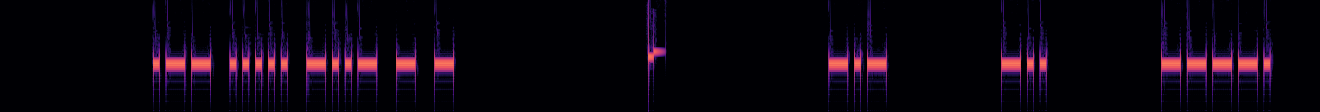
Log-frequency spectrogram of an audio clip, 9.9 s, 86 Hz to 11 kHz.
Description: Morse code, heard as a keyed tone, about 25 wpm, spaced as for 15 wpm, 700 Hz. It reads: W5XTT KD9
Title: USA Call Signs - 6x Character Spacing - 25wpm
